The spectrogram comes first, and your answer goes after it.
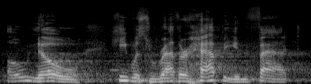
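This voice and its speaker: An actor playing a polite, gossipy hotel employee in a radio play, talking in a measured, informative way. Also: male voice, fairly high pitch, lightly acted. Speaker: amateur radio drama actor. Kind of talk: old-time radio play dialogue. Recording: echoey hall, long reverb.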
